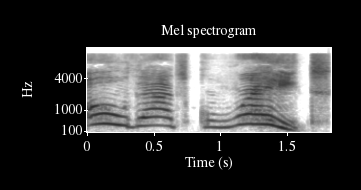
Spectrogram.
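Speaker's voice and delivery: high, chipper, beaming cheerful dad voice. Retelling a man's reply about the broken door; imitating a cheerful man. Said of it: "He's like the happiest camping dad".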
